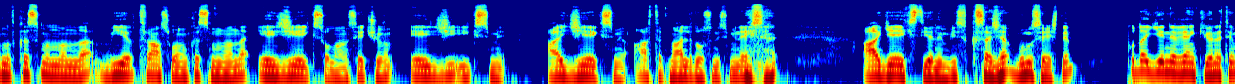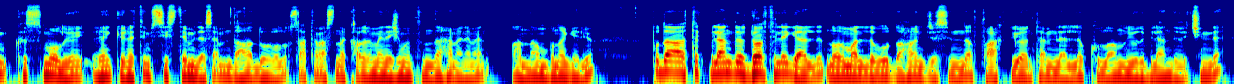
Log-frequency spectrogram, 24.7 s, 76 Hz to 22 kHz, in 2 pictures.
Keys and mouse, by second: 2.1-6.7 drag, 11.7-14.9 drag, 18.5-24.6 drag.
